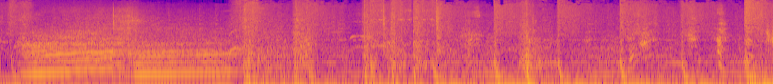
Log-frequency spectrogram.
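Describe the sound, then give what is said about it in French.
A big car engine revs loudly with rising, strained pitch, then tires squeal and skid amid a burst of harsh, clattering noise, all intense and without any talking. “Grosse bagnole.”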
